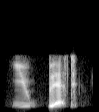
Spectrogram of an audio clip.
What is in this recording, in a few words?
Voices Confirmation Male Young; Rebel Cops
